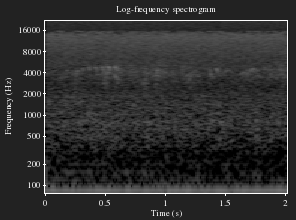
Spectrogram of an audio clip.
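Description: Near silence: a low steady rumble with faint, high bird chirps now and then.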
